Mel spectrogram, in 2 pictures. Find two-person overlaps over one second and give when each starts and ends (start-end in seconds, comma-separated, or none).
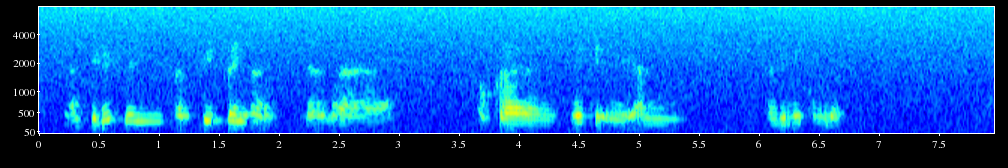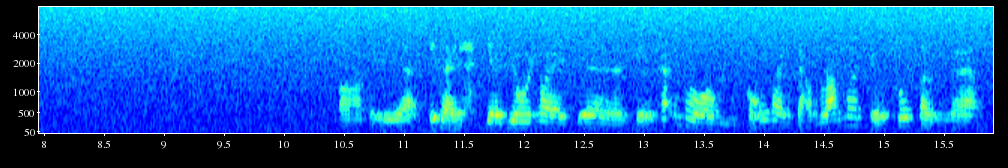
none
